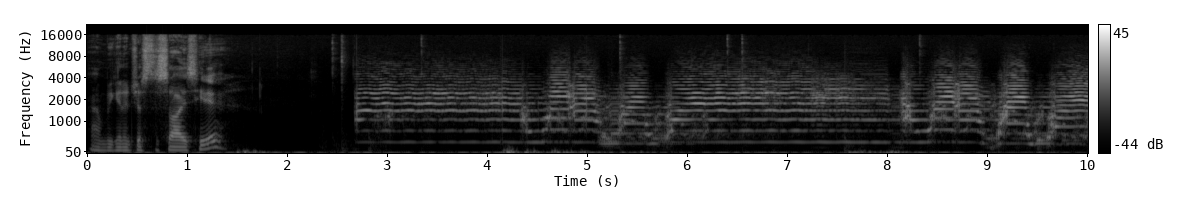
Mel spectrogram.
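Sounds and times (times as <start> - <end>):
distorted electric guitar solo: 2.7 - 10.0.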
